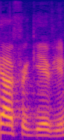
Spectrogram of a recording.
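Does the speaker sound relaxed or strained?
relaxed. It is said lightly in a relaxed, easygoing tone. The offense is truly no problem. "it didn't sound like, hey, I forgive you. No problem"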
